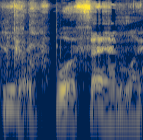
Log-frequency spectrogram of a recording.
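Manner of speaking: put-on smooth deep voice. Showing viewers a figure, doing a Vin Diesel impression. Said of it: "I didn't do him good at all".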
